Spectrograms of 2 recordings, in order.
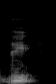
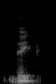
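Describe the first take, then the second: The two takes are said the same way.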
